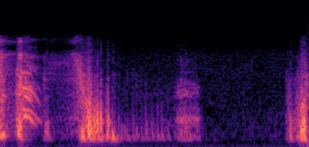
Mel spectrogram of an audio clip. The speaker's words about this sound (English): Excuse me. Wow. Just had a nice little cough there.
